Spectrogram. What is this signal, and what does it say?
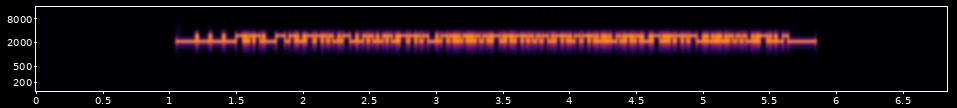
RTTY (75 baud, 850 Hz shift), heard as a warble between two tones, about 2550 Hz centre. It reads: THE COUPLE MARRIED IN A JUDGES OFFICE.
